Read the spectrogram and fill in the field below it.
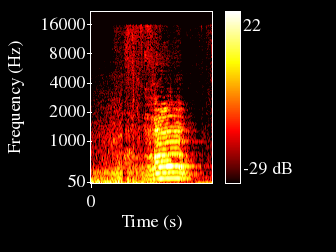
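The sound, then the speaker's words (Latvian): A single beef cow on a farm moos once, a long, harmonic low-pitched call that swells in the middle and fades, over a steady outdoor background with no one talking. “Buļļi jau te klāt nav, vai ne? Tie ir tikai gotiņas.”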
